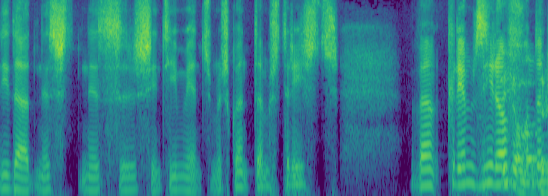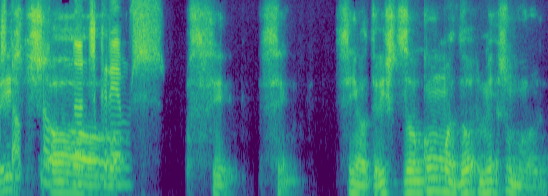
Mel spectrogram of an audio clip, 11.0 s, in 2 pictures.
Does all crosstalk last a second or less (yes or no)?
no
